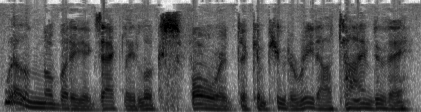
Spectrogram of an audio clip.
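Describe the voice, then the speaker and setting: A nervous, hesitant subject of a regimented future, with a rough, lowish voice and very animated pitch. He stammers his way through radio drama dialogue on a dull, aged recording. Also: moderate pace, full character voice. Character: nervous, meek male citizen of a regimented future. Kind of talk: 1980 radio drama acting.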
